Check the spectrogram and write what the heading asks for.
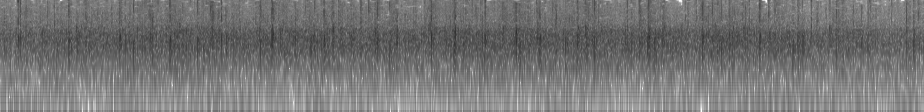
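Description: A crowd applauds steadily during a speech, with dense, even clapping that holds at a strong level for several seconds without any talking over it.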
